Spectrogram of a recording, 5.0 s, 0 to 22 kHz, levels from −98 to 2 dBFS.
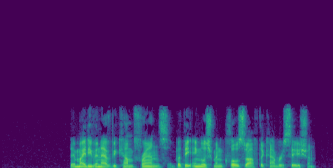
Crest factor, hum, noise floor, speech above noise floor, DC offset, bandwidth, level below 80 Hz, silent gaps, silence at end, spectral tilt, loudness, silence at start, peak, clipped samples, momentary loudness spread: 20 dB; none; -86 dBFS; 64 dB; under 0.1%; 8.4 kHz; -62 dBFS; none; 0.3 s; -4.5 dB/octave; -22 LUFS; 1.05 s; -2 dBFS; under 0.1%; 8 LU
